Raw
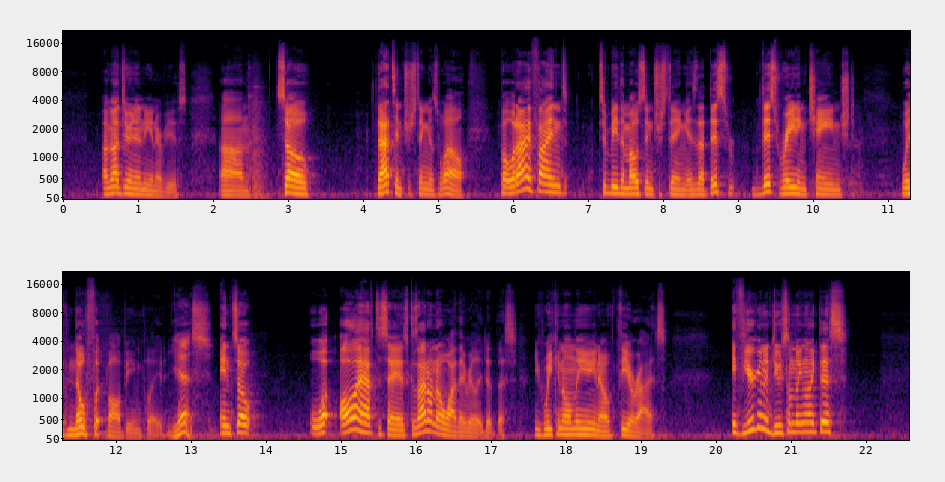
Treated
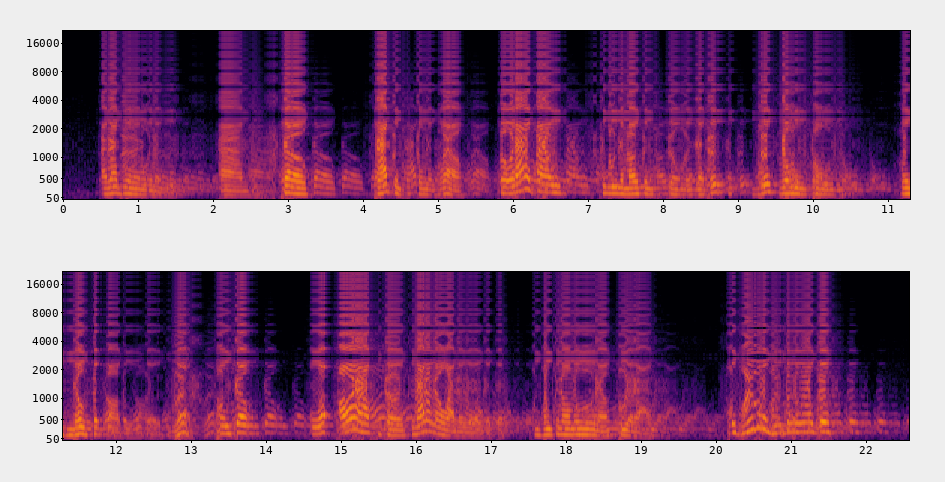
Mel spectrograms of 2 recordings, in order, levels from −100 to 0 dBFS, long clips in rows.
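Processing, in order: delay that grows with frequency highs early, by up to 190 ms; Bessel low-pass 8.1 kHz, order 2; treble shelf 3.6 kHz -10 dB; hum notches 60/120/180/240/300/360 Hz; sample-and-hold 16×; band-passed feedback delay 384 ms, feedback 54%, band-pass 370 Hz, level -12 dB; trim -7.5 dB

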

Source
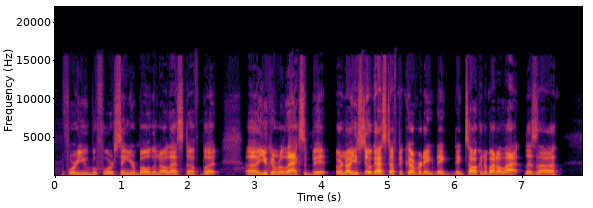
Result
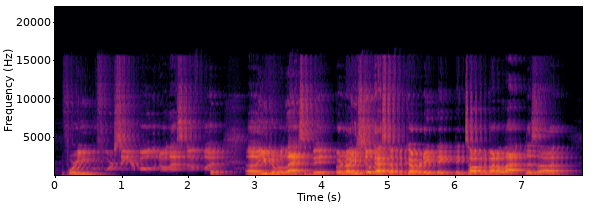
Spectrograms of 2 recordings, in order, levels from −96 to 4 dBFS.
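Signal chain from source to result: 0.55–2.34 s: elliptic high-pass 850 Hz, stop band 40 dB; feedback delay 70 ms, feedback 51%, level -5 dB; trim -6 dB

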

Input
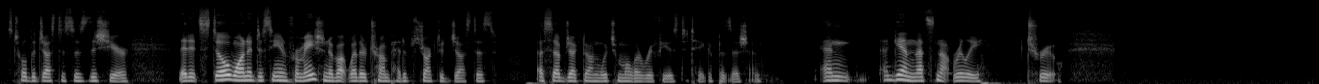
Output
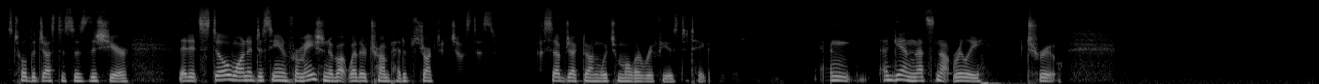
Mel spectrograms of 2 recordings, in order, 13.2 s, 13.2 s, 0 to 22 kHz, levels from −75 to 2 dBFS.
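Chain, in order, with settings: 4.33–5.53 s: Bessel high-pass 2 kHz, order 6; peak limiter -22.5 dBFS, peak gain reduction 11.5 dB; 7.05–8.31 s: inverted gate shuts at -35 dBFS, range -30 dB

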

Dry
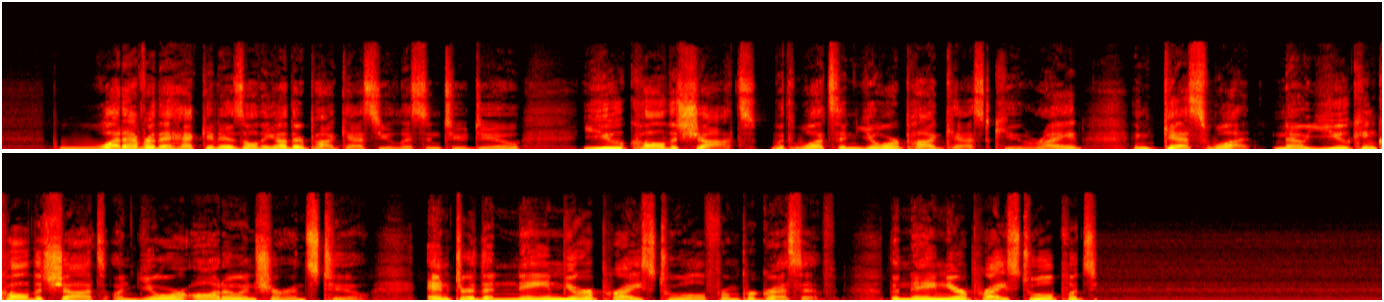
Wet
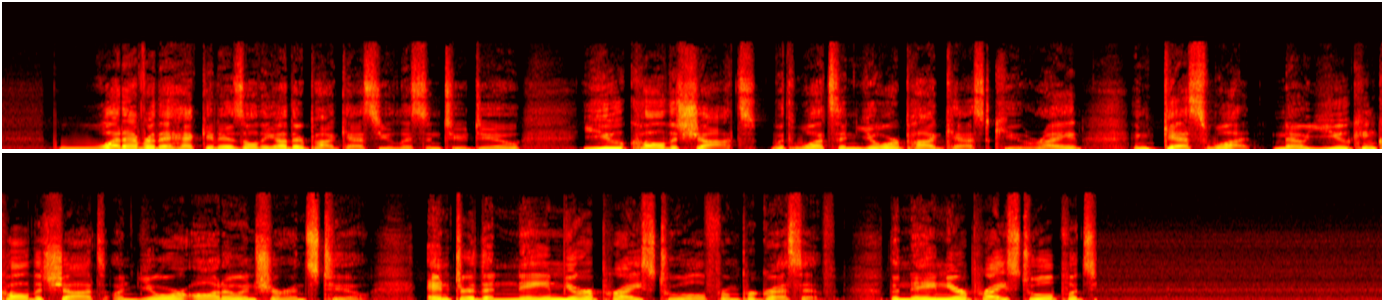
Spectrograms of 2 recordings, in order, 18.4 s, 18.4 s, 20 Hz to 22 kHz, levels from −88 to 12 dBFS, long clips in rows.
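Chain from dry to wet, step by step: 8.25–10.27 s: treble shelf 4.5 kHz -7 dB; trim +1 dB

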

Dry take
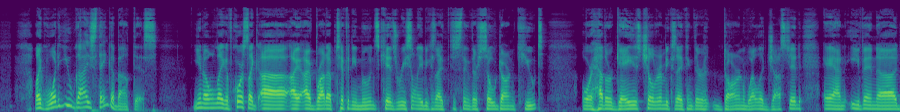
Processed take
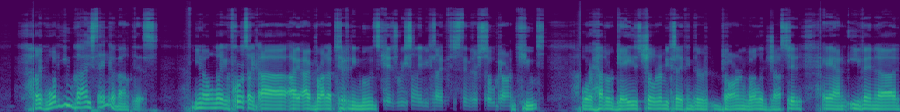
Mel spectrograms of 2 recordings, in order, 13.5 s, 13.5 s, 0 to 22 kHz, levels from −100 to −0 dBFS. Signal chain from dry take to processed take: spectrogram pixelated in time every 50 ms; compression, threshold -25 dBFS, peak gain reduction 8.5 dB; 5.67–7.67 s: high-pass 720 Hz 12 dB/octave; swell ahead of each attack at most 140 dB/s; trim -7 dB

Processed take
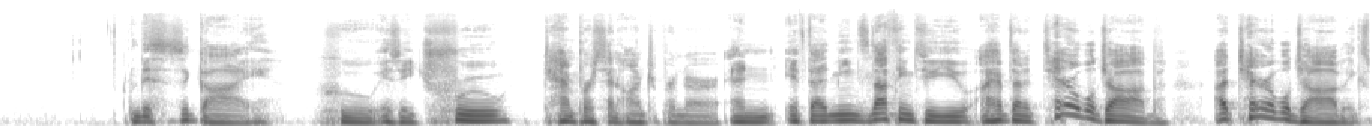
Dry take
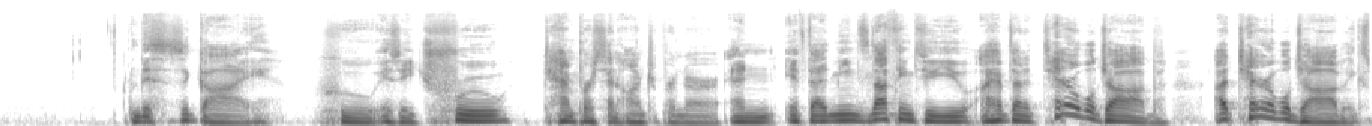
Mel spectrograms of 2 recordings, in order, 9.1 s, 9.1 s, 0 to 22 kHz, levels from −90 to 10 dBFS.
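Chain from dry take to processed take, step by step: 1.33–3.00 s: peaking EQ 1.8 kHz -9 dB 0.24 oct; trim -3 dB

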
